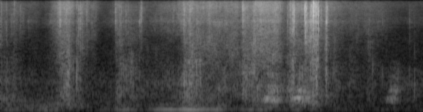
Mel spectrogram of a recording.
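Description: Leaves rustle close by as they are brushed aside.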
